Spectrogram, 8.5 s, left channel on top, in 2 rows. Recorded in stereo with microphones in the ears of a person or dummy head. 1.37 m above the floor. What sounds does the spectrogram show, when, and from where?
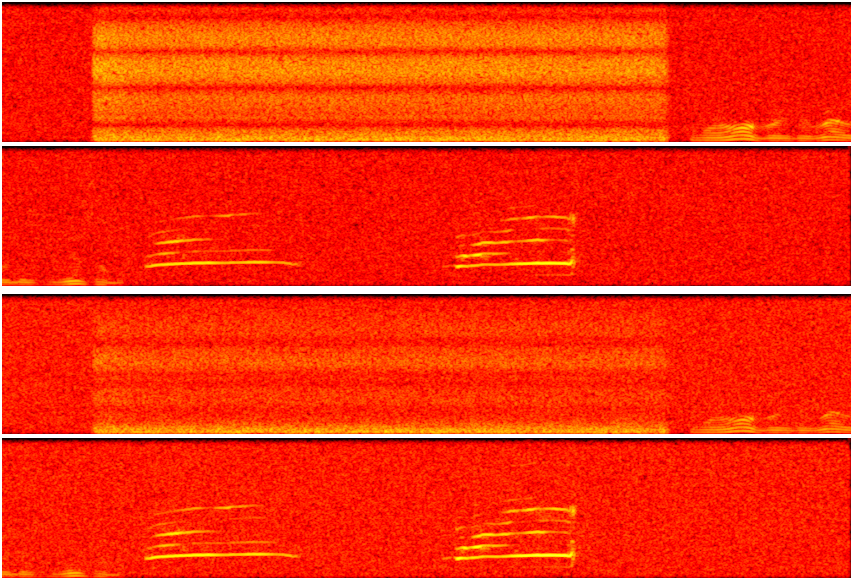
0.5 s a hiss: 55° left (ahead or behind)
3.5 s a man speaking: 85° left
5.0 s a cat meowing: 10° right (ahead or behind)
